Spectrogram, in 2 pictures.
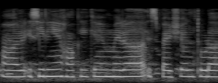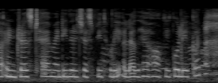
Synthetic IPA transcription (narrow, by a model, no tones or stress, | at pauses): ɔːɾɪ̰silieɦɔːkikemeːɾaspɛːʃəlt̪ʰoːɽaʔɪ̃ɳʈɾəsʈhɛːmeːɾid̪ɪlt͡ʃɐspit̪ʰoːɽiʔɐləɡɦɛɦɔːkikoleːkəɾ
